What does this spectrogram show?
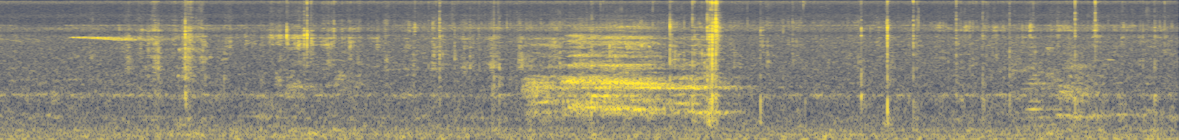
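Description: Faint call of a bird, likely fowl, once about four seconds in, lasting a little over a second, over otherwise near silence with a few faint clicks.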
